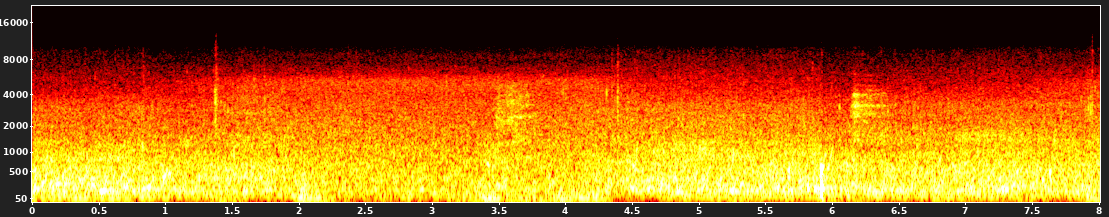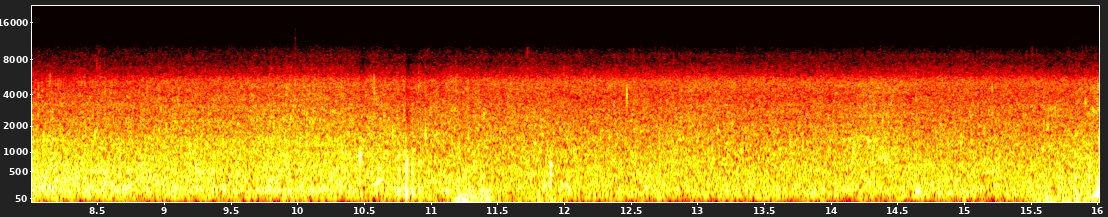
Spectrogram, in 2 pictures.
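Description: Strong floodwater rushing through a stream during heavy rain, a dense, continuous roar with no talk over it.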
